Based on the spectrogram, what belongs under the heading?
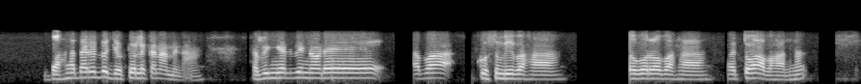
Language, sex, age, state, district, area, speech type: Santali, male, 45-60, Odisha, Mayurbhanj, rural, conversation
